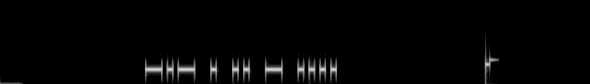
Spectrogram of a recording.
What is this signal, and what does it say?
Morse code, heard as a keyed tone, about 22 wpm, 700 Hz. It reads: KEITH
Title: USA Common Names - Max 5 Letters - 22wpm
